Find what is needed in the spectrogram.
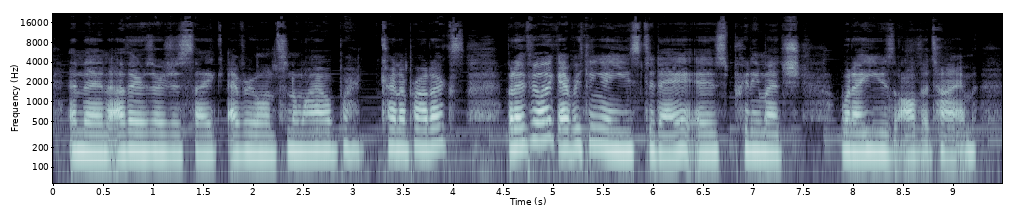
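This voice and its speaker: Music plays in the background as a woman speaks. Her pitch is fairly low, her pace moderate, and her intonation fairly even. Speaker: beauty vlogger. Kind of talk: casual vlog talk. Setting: in a car. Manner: halting, stuttering.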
